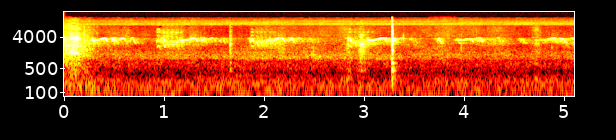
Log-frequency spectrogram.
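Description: A bird calling over and over in the background, short wavering high chirps repeated every half second or so, with a sharp click about three seconds in.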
